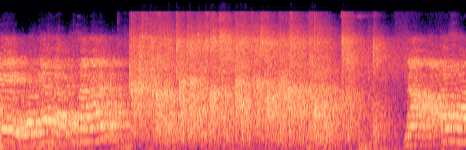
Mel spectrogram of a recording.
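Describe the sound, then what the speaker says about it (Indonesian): Classroom students clap together in a sustained burst of applause lasting several seconds, loud and close, with a teacher's voice before and after it. "Tepuk tangan."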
